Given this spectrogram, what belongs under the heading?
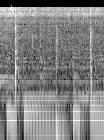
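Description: Onions fry in mustard oil for a country chicken curry, a loud close sizzle broken by repeated clacking stirs of a spatula against the pot, several strokes in quick succession with no speech.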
